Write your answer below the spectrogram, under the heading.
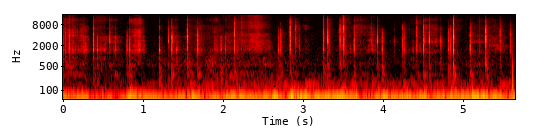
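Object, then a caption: Plastic skull model. The top of a large, hollow white plastic anatomical skull model, resting on a towel, is tapped with the tips of long acrylic nails. It gives a rapid, uneven run of light, dry clicks and ticks with bright, scratchy edges that stop almost at once, over a low, steady rumble.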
